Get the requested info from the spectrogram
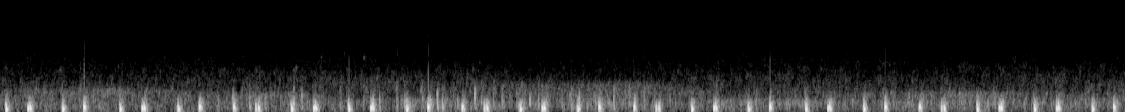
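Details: Simulated white-noise heartbeat track for relaxation and sleep: steady, regular low thumps over a faint soft hiss, calm even rhythm; normal heartbeat.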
